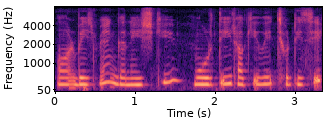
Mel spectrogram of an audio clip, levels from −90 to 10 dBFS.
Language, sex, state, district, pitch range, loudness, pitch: Hindi, female, Arunachal Pradesh, Papum Pare, 240-295 Hz, -15 LUFS, 245 Hz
